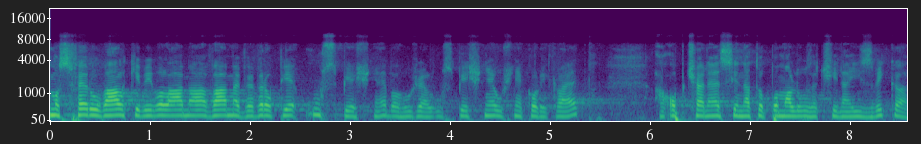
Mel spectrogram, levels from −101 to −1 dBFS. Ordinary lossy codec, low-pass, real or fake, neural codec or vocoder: Opus, 24 kbps; 7.2 kHz; real; none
